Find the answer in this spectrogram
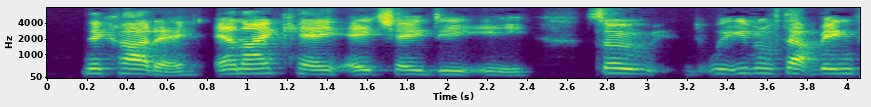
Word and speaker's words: Nikhade: and how do you say your last name nikate n-i-k-h-a-d-e so even without being friends you can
